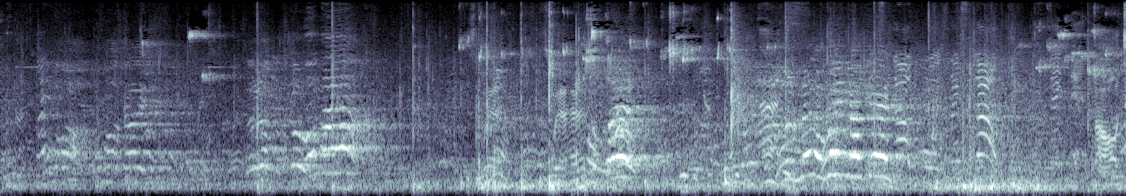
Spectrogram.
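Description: Basketball bouncing on a gym's hardwood court during play, with voices of players and spectators calling out over it, louder from about six seconds in.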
